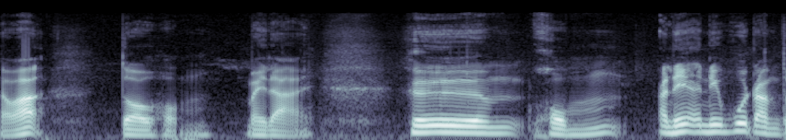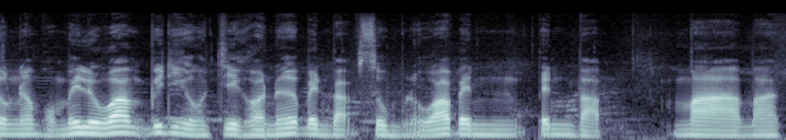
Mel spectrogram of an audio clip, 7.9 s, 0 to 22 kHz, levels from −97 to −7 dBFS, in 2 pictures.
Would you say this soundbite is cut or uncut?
cut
